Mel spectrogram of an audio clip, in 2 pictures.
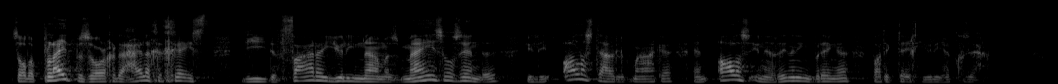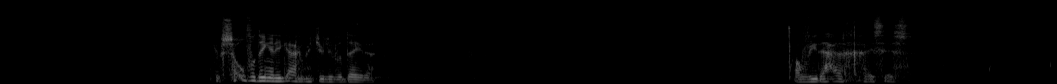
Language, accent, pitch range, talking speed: Dutch, Dutch, 145-210 Hz, 130 wpm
